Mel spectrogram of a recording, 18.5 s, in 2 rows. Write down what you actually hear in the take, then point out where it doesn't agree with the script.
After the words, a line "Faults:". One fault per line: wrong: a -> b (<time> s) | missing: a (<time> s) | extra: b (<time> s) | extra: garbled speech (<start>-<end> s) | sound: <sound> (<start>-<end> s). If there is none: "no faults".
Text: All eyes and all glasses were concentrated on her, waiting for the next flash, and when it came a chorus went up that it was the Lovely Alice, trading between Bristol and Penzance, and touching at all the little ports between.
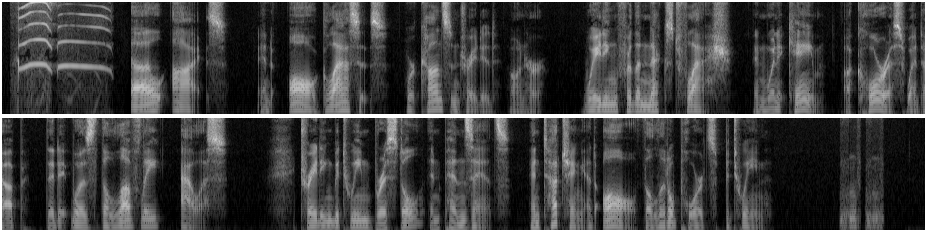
All eyes and all glasses were concentrated on her, waiting for the next flash, and when it came a chorus went up that it was the Lovely Alice, trading between Bristol and Penzance, and touching at all the little ports between.
Faults:
sound: squeak (0.1-1.1 s)
sound: laugh (17.6-18.1 s)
